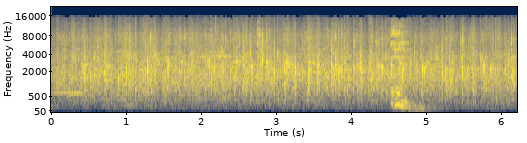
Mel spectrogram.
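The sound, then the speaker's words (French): Steady, dense applause from a large audience for the Dreadful Tech production team at a live show, loud and continuous for several seconds, with a brief sweeping whistle cutting through near the end. “Faites un talent d'applaudissements pour l'équipe de Dreadful Tech, s'il vous plaît.”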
